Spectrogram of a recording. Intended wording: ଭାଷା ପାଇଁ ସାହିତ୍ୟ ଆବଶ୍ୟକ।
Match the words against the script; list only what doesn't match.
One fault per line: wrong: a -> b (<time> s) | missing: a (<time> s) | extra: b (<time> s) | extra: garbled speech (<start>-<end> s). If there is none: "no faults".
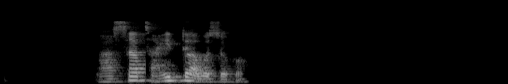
missing: ପାଇଁ (1.4 s)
